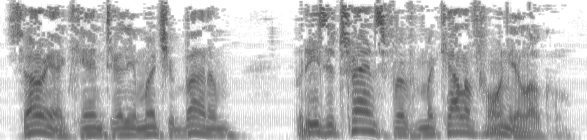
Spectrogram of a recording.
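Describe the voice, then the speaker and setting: A man's voice: mid-range voice, expressive, a little fast, darkish tone, breathy edge. A businesslike American union official in an old radio play. He is cooperative and plain in manner, with a mid-range voice. The sound is muffled like a dated recording. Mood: matter-of-fact. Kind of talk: 1950s radio drama acting.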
